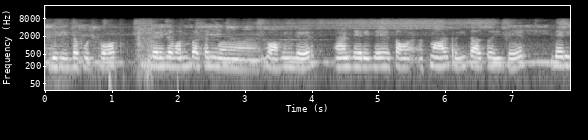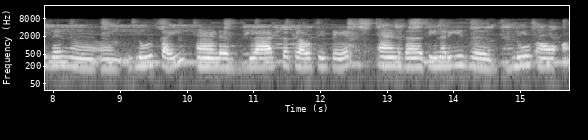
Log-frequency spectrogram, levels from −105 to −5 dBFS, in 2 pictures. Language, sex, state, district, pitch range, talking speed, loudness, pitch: English, female, Punjab, Kapurthala, 185-205 Hz, 145 wpm, -17 LUFS, 195 Hz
